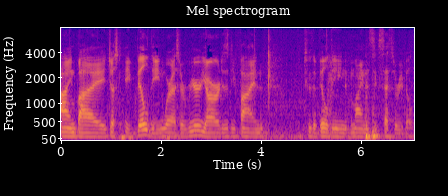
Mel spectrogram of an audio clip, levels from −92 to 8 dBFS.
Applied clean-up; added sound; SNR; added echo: none; none; none; none.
